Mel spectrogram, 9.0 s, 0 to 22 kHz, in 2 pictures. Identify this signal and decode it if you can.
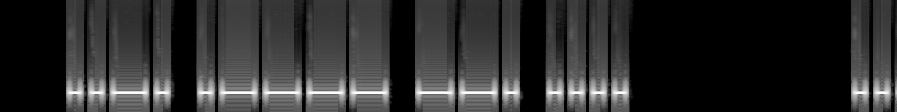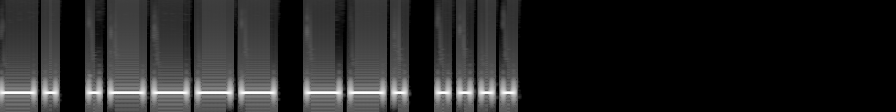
Morse code, heard as a keyed tone, about 22 wpm, 700 Hz. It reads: F1GH F1GH
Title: DXCC-100 Call Signs - 4 Characters - Repeated 2x - 22wpm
